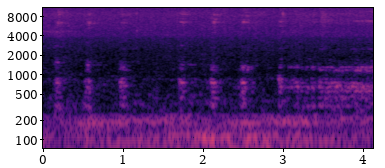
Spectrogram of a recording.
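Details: Howler monkey roaring in forest at São Paulo's Jardim Botânico on 19 July 2018: a powerful, very low rumbling roar broken into rhythmic grunting pulses roughly twice a second, swelling louder near the middle.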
